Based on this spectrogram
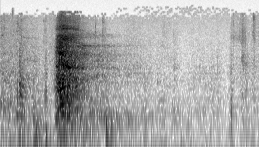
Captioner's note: sighing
